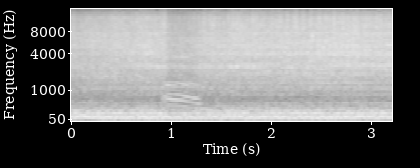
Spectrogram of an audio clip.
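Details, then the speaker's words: LS-swapped 1992 Dodge Dakota V8 after adding a catch can and adjustments, cold start, no vacuum leaks: steady even idle with no stumble, lope or hiss; idling much better, IAC valve may need more adjustment. "So that's good. There's no vacuum leaks. We checked that. And yeah, we're ready to go testing."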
